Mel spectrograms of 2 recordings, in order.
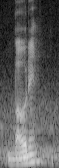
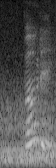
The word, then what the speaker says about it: Bowdoin: Bowden. Boden.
